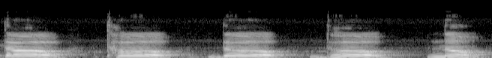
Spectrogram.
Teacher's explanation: इन वर्गों के उच्चारण में जिह्वा जो है हमारे दांतों से स्पर्श हो रही है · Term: दंतव्य वर्ण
